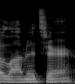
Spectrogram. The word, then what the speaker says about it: Lomnitzer: The Father Lomnitzer. It's uh not as hard to say as many people think it is. It's three syllables. You say all the letters pronounced. It's German.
